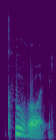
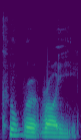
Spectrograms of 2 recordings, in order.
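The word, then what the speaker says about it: 黒井: Kuroy. I think I said her name wrong. but Kuroi, something like that, who is her like maid or handler or guardian, Riko's guardian.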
